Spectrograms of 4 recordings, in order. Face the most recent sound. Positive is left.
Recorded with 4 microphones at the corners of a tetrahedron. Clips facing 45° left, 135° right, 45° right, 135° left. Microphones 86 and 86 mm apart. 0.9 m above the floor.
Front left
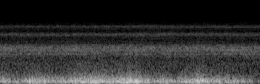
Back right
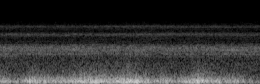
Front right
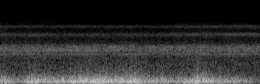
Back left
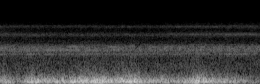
No sound to turn to.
